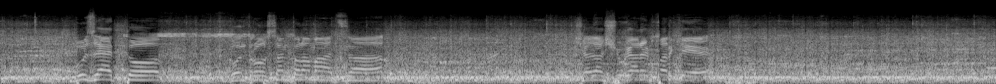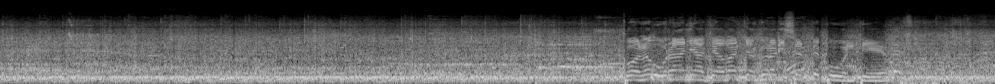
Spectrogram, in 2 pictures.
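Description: Sneakers squeak sharply on a court in a large echoing hall.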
